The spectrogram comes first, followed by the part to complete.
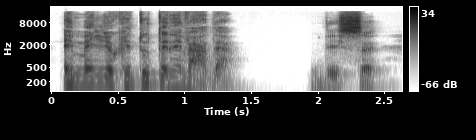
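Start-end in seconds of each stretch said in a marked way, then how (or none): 0.1-1.4 higher female voice, worried; Betty's voice. A narrator's reading. (voce femminile più acuta, preoccupata)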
